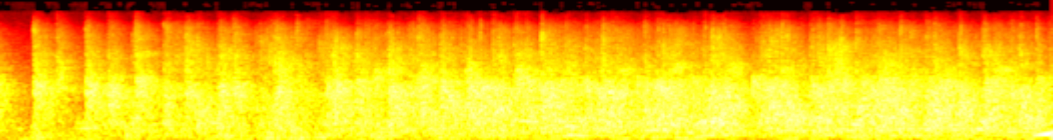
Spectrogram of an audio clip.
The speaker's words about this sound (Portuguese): Figuras como Bia Kisses, Marquinhos da Inteligência, Marcos Feliciano e Nicolas Ferreira aplaudiram o general.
